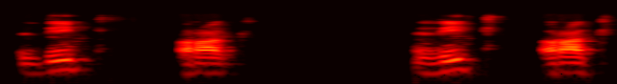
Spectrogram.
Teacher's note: Di sini ada syiddah dan hams. Suaranya tertahan, kemudian setelah tertahan ada aliran udara. Jadi dia syiddah dan hams. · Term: huruf kaf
